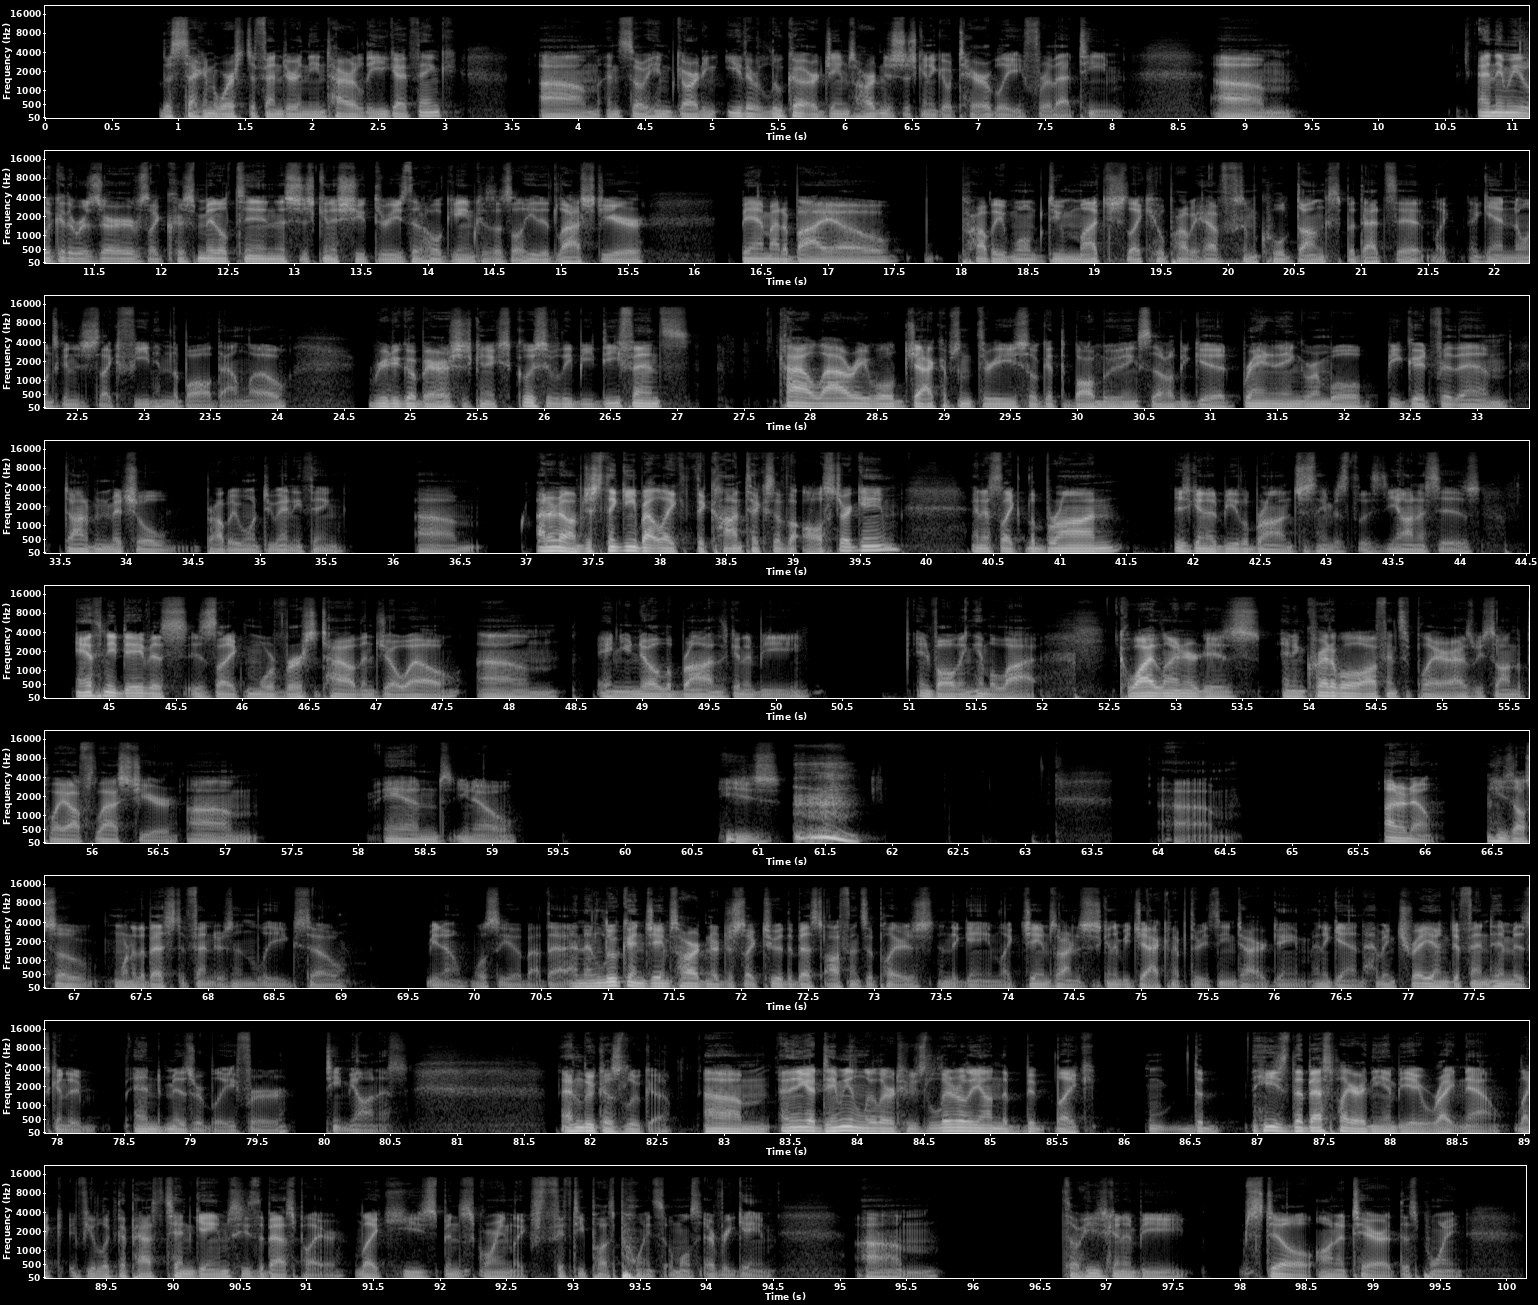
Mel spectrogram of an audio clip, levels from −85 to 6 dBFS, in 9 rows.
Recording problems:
none

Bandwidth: 14.5 kHz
